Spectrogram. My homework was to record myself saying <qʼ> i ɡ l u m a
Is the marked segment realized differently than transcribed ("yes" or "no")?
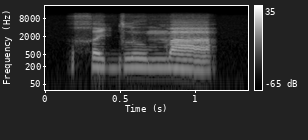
yes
